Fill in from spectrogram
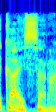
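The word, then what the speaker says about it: Caesar: Ну да, и современные итальянцы произносят это имя как Чезаре, да, Рим Римляне, видимо, произносили «кайсар».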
